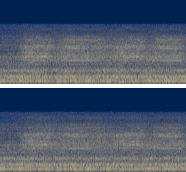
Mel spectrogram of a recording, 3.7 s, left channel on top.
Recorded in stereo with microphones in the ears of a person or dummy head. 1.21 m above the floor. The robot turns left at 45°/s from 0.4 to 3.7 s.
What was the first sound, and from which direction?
Only background noise.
